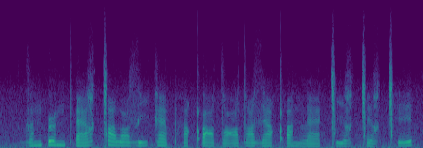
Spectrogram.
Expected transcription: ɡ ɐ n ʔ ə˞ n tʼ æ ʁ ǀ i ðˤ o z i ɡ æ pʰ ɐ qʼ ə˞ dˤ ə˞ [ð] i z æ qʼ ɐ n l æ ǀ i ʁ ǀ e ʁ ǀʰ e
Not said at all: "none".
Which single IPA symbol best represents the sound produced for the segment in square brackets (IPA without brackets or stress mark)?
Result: dˤ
